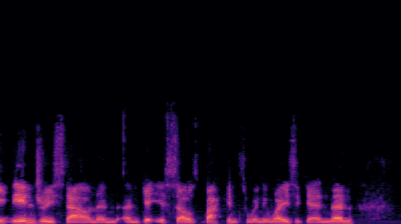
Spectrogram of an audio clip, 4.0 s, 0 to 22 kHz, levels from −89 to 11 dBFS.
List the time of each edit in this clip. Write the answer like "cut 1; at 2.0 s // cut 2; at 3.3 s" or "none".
none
